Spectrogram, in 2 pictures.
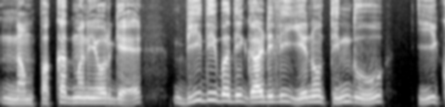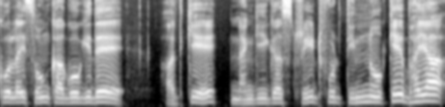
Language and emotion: Kannada, fearful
